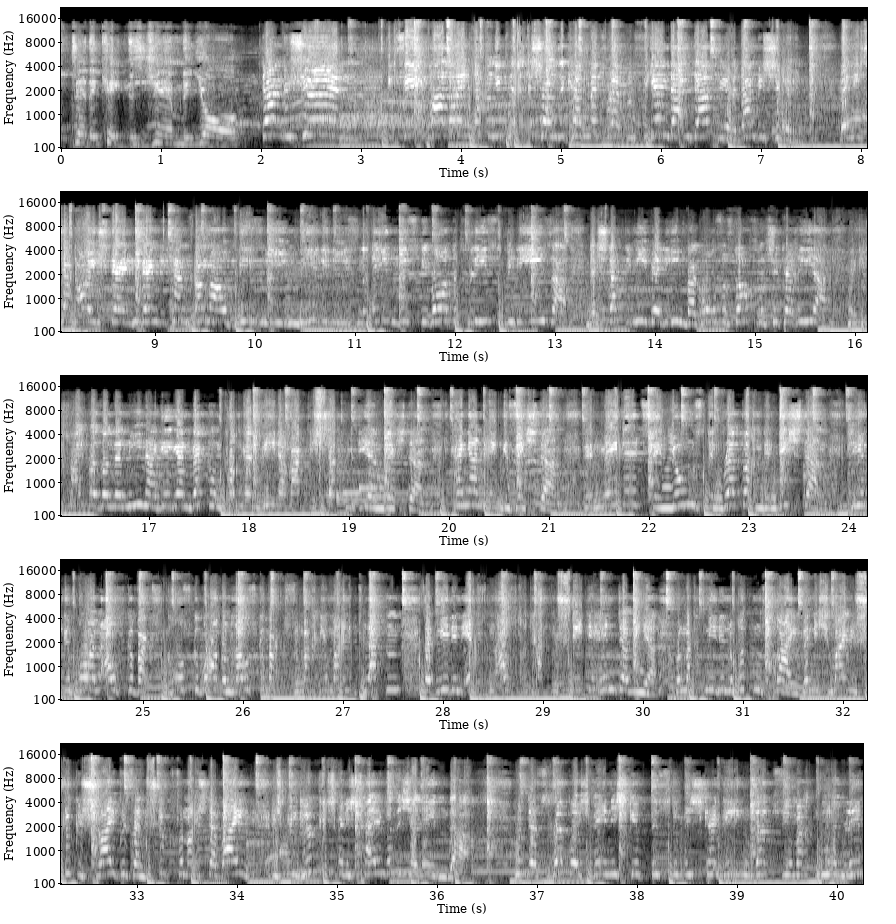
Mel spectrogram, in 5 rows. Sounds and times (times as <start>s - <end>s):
Music: 0.0s - 40.2s.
